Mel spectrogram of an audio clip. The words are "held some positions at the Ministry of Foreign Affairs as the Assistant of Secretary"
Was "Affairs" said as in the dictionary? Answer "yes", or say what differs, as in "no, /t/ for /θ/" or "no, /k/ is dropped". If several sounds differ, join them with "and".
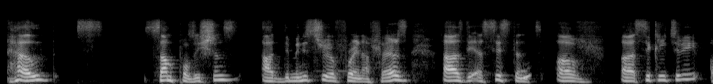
yes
